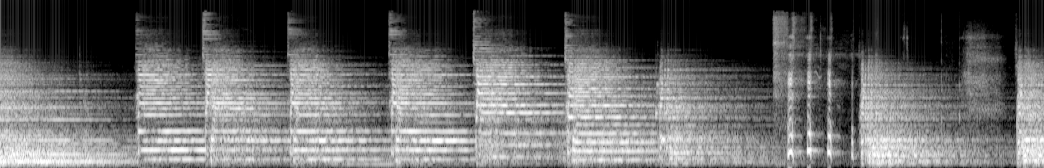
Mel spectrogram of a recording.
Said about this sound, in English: No original signal, all wet spring reverb with the octave up and down.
